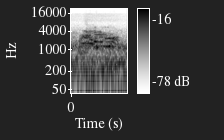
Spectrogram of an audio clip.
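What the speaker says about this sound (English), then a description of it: "He's a good kitty, aren't you" A pet cat lets out one soft, short meow close by, a single brief call in a quiet room.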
